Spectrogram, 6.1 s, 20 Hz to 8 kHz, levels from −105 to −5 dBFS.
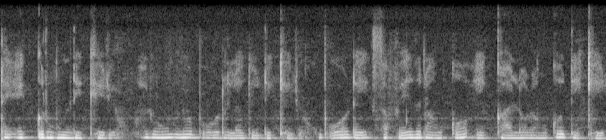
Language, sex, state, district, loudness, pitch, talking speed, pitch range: Rajasthani, female, Rajasthan, Churu, -22 LUFS, 160 Hz, 220 wpm, 155-175 Hz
